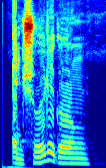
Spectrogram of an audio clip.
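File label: "Sorry", German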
